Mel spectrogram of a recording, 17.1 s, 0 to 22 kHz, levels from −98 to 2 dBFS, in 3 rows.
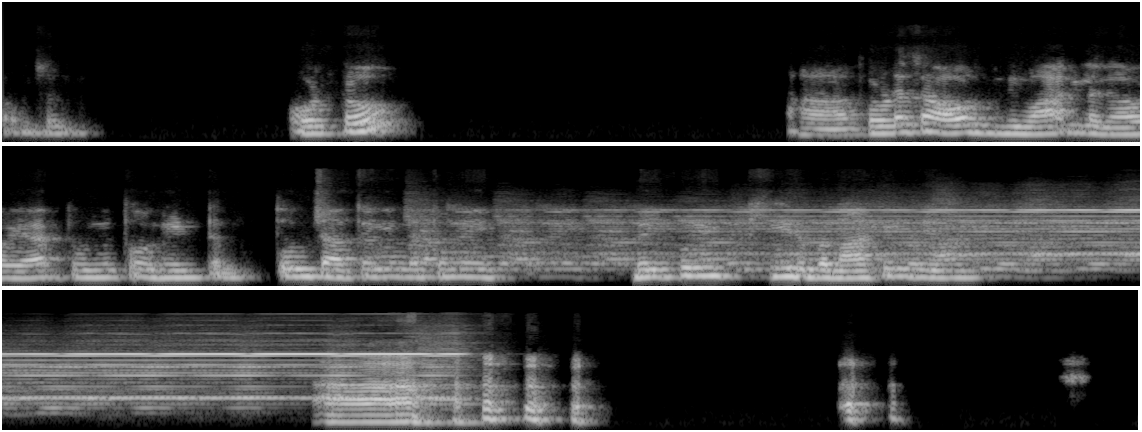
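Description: From 7.5 to 14.02 s, a feedback howl builds as sound loops from loudspeaker to microphone, gaining level each trip. A tone near 4 kHz grows from repeats about 400 ms apart, peaking about 3 dB above speech: a bright horizontal spectrogram line.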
